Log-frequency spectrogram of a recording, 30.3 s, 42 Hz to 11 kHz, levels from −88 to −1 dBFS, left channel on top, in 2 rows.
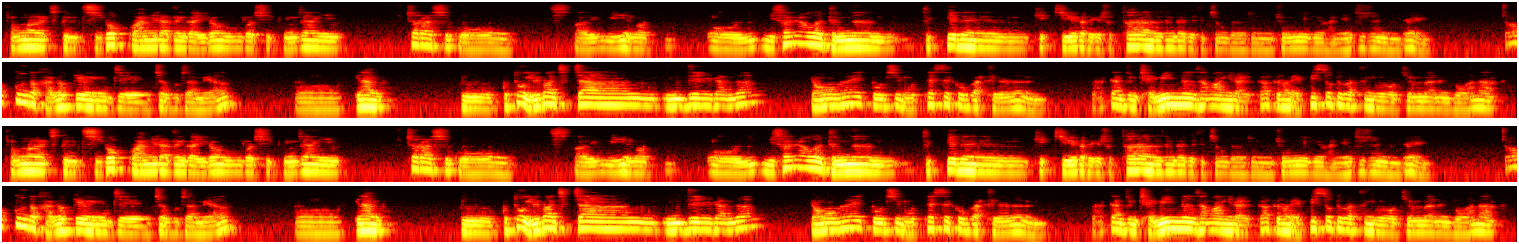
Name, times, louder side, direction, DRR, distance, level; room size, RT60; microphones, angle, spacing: voice 1, 0.1-3.4 4.1-5.1 5.5-6.7 7.1-14.3 15.0-17.5 18.1-19.1 19.7-22.8 23.2-25.6 26.1-30.1, right 2 dB, 15° right, 0.3 m, -22 dB
3.1 x 2.2 x 4.1 m
head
